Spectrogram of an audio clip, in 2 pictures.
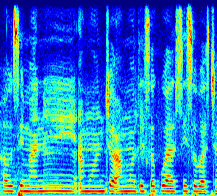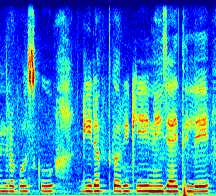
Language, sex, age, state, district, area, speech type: Odia, female, 18-30, Odisha, Nuapada, urban, spontaneous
